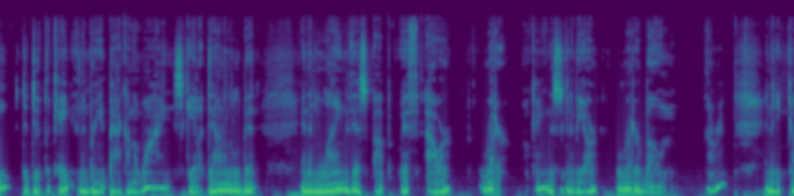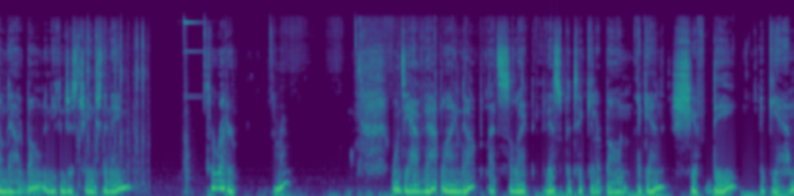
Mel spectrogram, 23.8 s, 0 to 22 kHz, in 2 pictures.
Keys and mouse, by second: 4.0 s, 6.0 g, 7.8 g, 8.7 g, 11.3 click, 12.0-13.9 drag, 13.3 d, 15.9 middle click.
